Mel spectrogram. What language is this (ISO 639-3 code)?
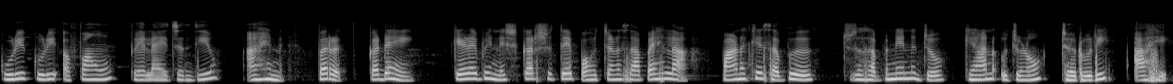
snd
